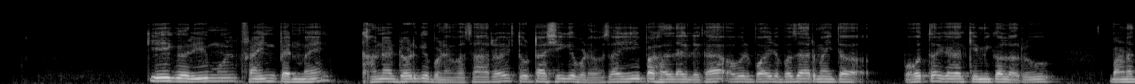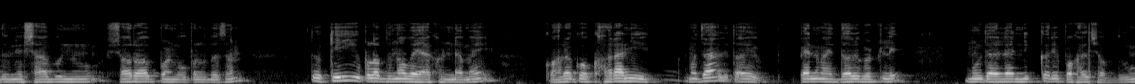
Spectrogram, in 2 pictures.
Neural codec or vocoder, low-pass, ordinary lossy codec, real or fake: codec, 16 kHz, 16 kbps, FreqCodec, smaller model; 7.2 kHz; none; fake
